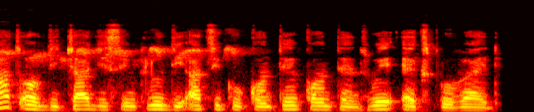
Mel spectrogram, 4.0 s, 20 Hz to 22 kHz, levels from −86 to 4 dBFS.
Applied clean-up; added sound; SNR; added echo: neural mask model Resemble Enhance denoiser.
